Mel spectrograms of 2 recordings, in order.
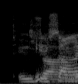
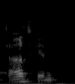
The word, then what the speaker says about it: Tucson: It's just because if you mispronounce fucking Tucson, it sounds like Tusken.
